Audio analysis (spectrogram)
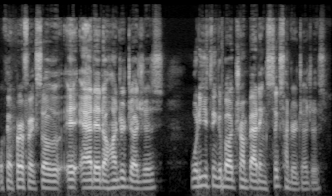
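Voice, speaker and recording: A man's voice: mid-range voice, steady tone, moderate pace. A young man arguing hard in a heated online political debate, swearing and mocking his opponents. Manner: argumentative, mocking impressions, swearing.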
